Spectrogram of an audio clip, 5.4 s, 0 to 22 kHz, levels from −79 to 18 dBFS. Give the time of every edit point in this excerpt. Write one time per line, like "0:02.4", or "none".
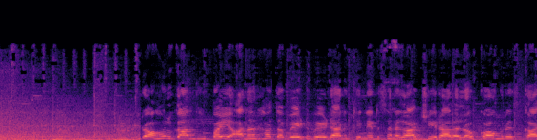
0:01.2

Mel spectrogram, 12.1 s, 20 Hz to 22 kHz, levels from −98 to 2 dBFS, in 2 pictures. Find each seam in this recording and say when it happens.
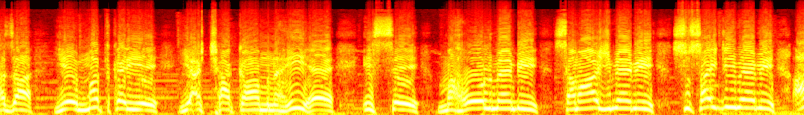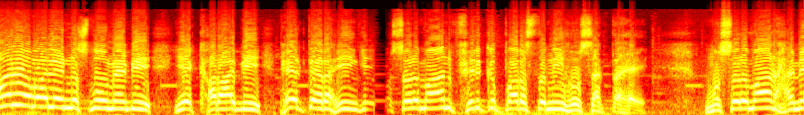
0:09.0

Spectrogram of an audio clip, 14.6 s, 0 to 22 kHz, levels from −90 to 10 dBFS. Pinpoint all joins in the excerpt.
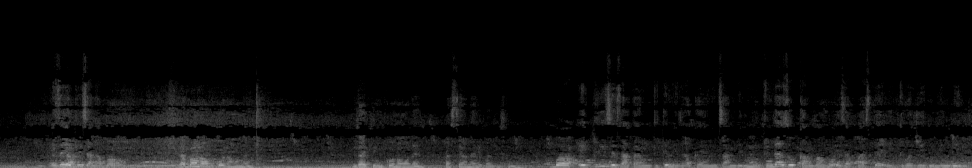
none

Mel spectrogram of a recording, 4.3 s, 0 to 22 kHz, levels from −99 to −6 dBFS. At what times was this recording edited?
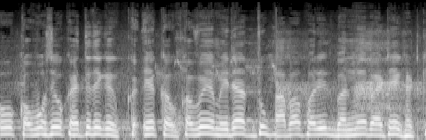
0:02.7

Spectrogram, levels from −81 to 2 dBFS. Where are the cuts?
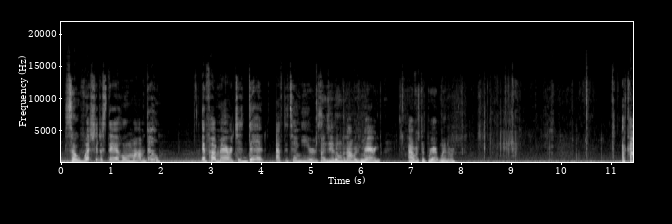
0:05.2

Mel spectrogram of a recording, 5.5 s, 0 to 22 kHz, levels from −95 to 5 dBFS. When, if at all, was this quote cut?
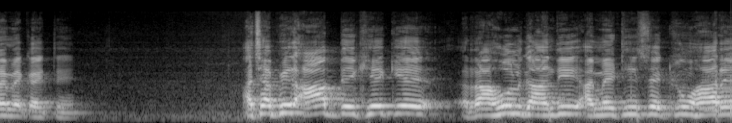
none

